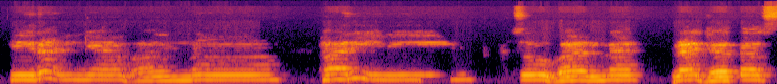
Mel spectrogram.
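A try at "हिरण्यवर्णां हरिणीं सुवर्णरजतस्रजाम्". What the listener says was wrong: Only ரஜதஸ்ரஜாம் தான் கரெக்டா வந்தது. மிச்சது எல்லா ஸ்வரமும் ஃபிளிப் ஆயிடுது. ஸோ ஹிரண்ய.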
